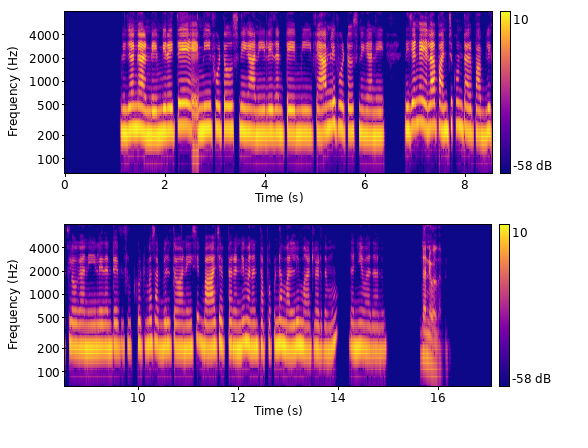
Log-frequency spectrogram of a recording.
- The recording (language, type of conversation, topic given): Telugu, podcast, ఫోటోలు పంచుకునేటప్పుడు మీ నిర్ణయం ఎలా తీసుకుంటారు?
- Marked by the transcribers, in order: in English: "ఫోటోస్‌ని"; in English: "ఫ్యామిలీ ఫోటోస్‍ని"; in English: "పబ్లిక్‌లో"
